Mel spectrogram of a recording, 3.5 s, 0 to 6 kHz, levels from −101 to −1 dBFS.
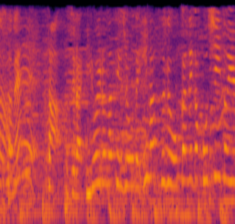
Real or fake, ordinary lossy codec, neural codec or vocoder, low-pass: real; AAC, 24 kbps; none; 5.4 kHz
